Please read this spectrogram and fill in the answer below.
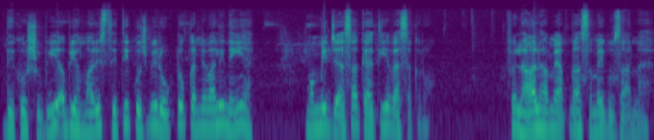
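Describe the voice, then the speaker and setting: Woman voicing a worried young husband, lowish voice. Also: steady tone, normal speed, mellow, dry recording, close to an everyday voice. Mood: firm, explaining. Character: worried, unemployed young husband, resigned and practical. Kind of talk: animated Hindi moral story acting.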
